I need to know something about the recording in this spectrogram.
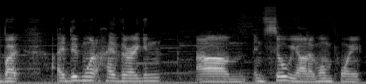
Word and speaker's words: Hydreigon: which I do say like that. That is the proper pronunciation, by the way. Watch True Green 7. But I did want Hydreigon and Sylveon at one point.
